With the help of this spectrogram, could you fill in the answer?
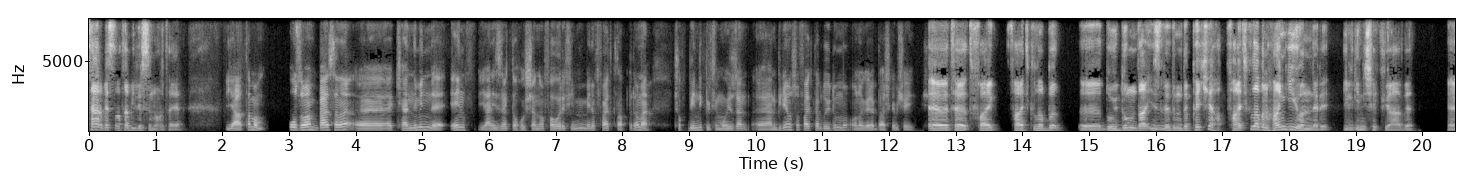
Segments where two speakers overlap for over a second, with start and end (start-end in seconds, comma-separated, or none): none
